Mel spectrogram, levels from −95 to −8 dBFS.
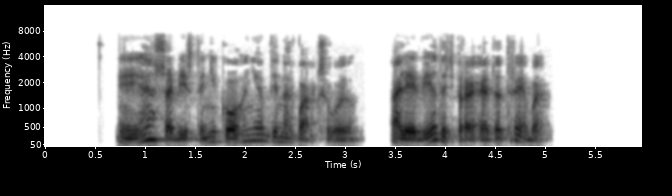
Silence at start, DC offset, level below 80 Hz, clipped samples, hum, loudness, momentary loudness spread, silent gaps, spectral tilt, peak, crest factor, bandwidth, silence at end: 0.7 s; under 0.1%; -58 dBFS; under 0.1%; none; -19 LUFS; 10 LU; 3.19-3.44 s; -6 dB/octave; -2 dBFS; 18 dB; 7.6 kHz; 0.95 s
